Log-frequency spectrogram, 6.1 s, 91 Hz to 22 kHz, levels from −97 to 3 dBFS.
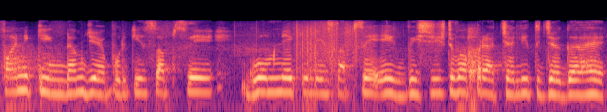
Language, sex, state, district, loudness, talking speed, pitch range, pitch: Hindi, female, Rajasthan, Jaipur, -15 LUFS, 150 wpm, 225-245 Hz, 235 Hz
